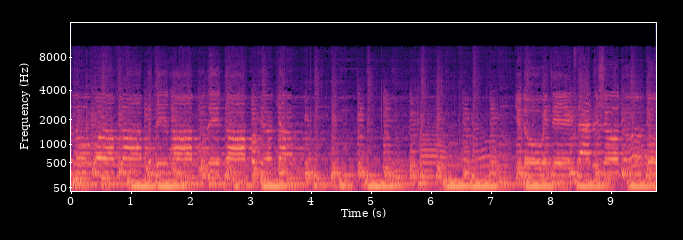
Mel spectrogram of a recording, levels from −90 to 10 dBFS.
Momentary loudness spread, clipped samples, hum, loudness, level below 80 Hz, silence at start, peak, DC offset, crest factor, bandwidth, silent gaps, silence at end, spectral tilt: 5 LU; under 0.1%; none; -16 LUFS; -20 dBFS; 0 s; -2 dBFS; under 0.1%; 12 dB; 10 kHz; none; 0 s; -7.5 dB/octave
